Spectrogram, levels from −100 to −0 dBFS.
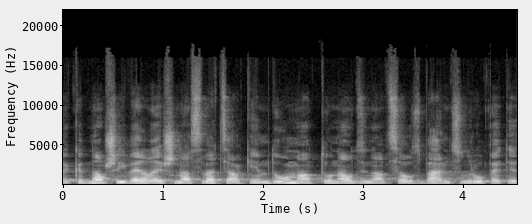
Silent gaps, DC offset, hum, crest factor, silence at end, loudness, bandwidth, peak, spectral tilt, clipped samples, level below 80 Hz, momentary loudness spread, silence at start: none; under 0.1%; none; 16 dB; 0 s; -19 LUFS; 15.5 kHz; -2 dBFS; -5.5 dB/octave; under 0.1%; -74 dBFS; 6 LU; 0 s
